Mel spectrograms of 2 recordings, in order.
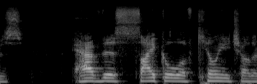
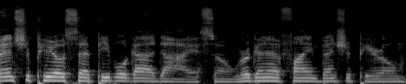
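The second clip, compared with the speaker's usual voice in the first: plain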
